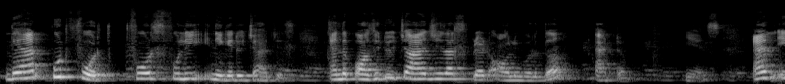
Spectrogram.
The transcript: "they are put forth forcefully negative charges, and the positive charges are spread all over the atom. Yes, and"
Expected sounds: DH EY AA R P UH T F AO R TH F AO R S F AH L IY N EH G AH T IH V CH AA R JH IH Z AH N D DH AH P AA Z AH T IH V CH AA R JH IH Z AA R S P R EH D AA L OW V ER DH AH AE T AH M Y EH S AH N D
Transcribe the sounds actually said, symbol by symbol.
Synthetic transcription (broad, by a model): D EY AA R P UH T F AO R T F AO R S F AH L IY N EH G AH T IH V CH AA R JH IH Z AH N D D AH P AA Z AH T IH V CH AA R JH IH Z AA R S P R EH D AA L OW V ER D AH AE T AH M Y EH S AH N D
